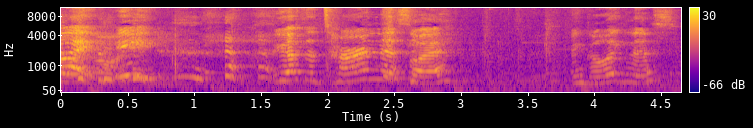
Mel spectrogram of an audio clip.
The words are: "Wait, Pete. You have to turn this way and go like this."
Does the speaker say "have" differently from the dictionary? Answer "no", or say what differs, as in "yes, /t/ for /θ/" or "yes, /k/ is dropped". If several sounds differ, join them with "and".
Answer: yes, /f/ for /v/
